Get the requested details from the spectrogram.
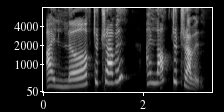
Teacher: Now, coming to sentence stress. I love to travel. Stress on love and travel.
